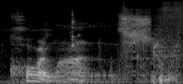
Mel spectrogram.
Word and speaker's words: Carolan's: My time, my Carolans. That's actually how you pronounce it.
